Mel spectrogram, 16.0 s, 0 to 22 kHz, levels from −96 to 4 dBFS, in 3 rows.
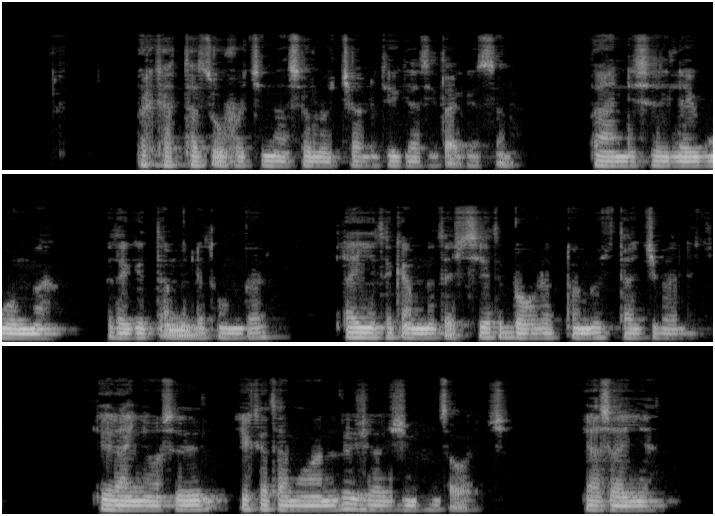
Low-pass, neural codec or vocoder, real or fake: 9.9 kHz; none; real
